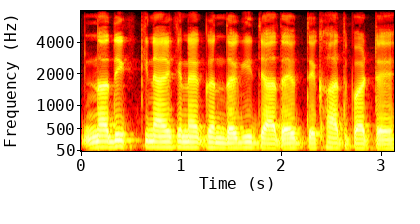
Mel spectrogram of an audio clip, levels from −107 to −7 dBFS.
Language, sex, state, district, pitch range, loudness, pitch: Bhojpuri, male, Uttar Pradesh, Deoria, 100-115 Hz, -16 LUFS, 105 Hz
